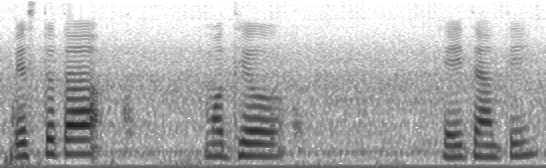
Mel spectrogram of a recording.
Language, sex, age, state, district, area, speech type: Odia, female, 45-60, Odisha, Malkangiri, urban, spontaneous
